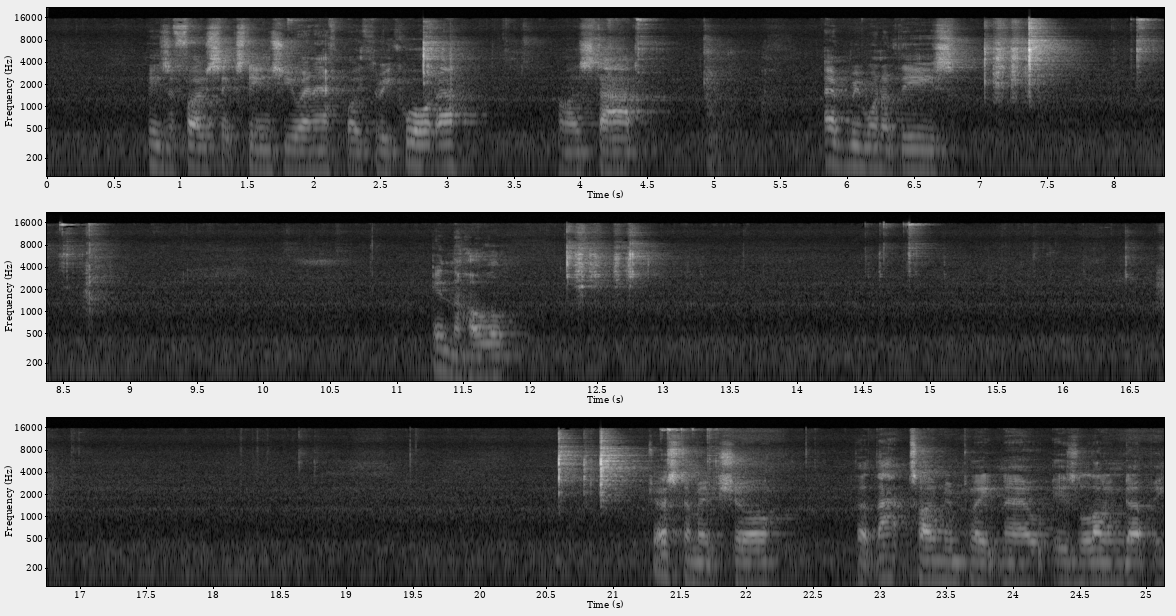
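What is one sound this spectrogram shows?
Metal parts click and clink.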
